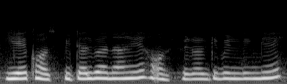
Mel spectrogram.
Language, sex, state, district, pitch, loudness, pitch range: Hindi, female, Madhya Pradesh, Bhopal, 265 Hz, -14 LUFS, 260-280 Hz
